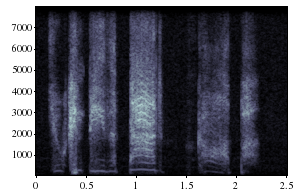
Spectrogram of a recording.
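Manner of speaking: whisper under breath. Suggesting a plan to another character, whisper under breath. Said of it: "kinda whisper under my breath".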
